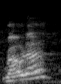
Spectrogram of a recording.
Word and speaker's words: Rodda: here with my man i believe is pronounced rhoda okay in an american accent i'll take that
